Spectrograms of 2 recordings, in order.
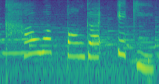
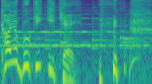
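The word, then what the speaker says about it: Kayabuki Ikki: By Kawabunga Iki. Yoimiya, this is a really strange name. Who's this Kawabunga? It's pronounced Kayabuki Ike.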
